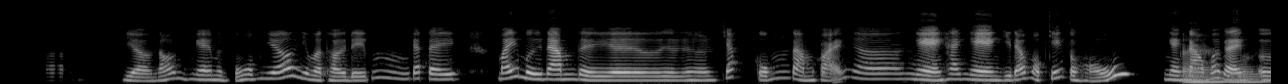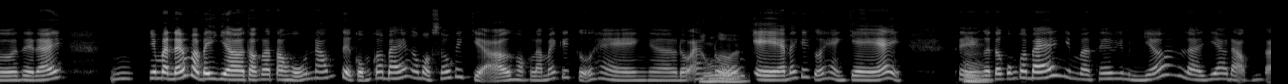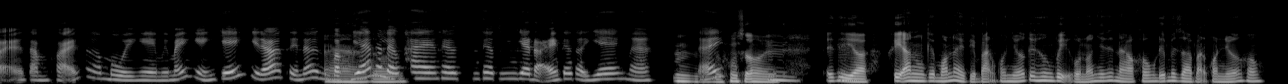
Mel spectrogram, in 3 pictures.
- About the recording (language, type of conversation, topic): Vietnamese, podcast, Món ăn nào gợi nhớ tuổi thơ của bạn nhất?
- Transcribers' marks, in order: tapping; background speech; other noise; other background noise; laughing while speaking: "đúng rồi"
